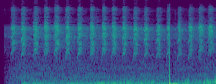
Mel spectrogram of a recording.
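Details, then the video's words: Very noisy bird calling: a loud, fast, steady train of high harsh pulses, about five per second without pause, with low background rumble and one sharp click. "this bird too much noise"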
